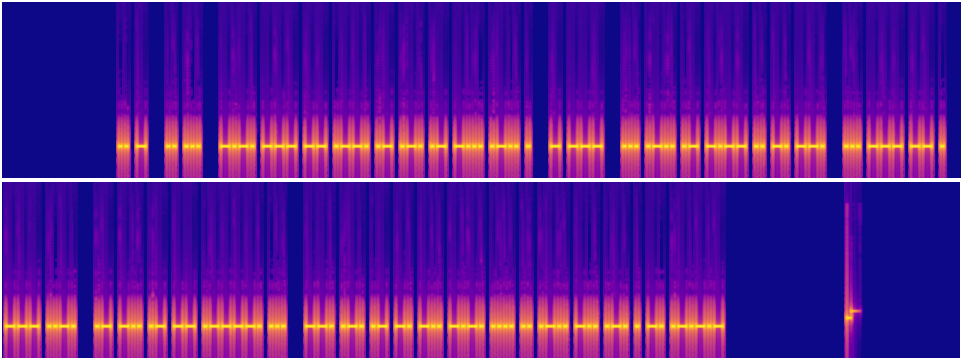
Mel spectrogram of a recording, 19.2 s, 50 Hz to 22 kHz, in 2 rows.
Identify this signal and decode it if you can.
Morse code, heard as a keyed tone, about 40 wpm, 700 Hz. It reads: IT IS COMPARABLE TO SLAYING SOME OF ADAM'S GRANDCHILDREN.
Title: A Sound Of Thunder 40wpm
